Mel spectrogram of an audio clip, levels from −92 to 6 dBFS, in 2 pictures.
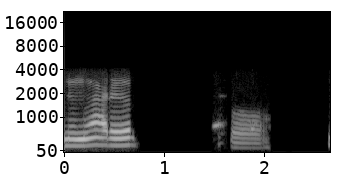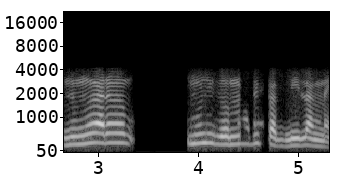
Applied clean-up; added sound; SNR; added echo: none; none; none; none.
